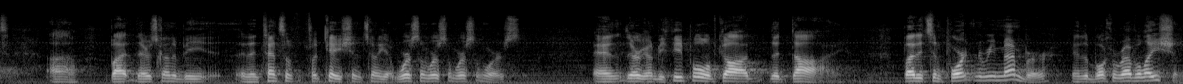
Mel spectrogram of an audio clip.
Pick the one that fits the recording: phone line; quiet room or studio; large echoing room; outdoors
large echoing room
